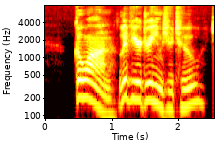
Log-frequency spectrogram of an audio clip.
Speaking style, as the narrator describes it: Jim shouted

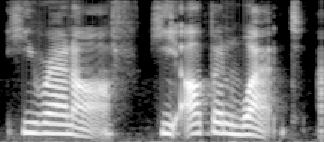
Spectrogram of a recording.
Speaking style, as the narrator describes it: I said

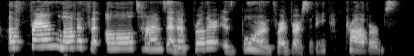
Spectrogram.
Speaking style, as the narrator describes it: indignantly bellowed for all to hear

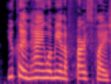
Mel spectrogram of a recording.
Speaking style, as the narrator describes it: Shirley snapped

